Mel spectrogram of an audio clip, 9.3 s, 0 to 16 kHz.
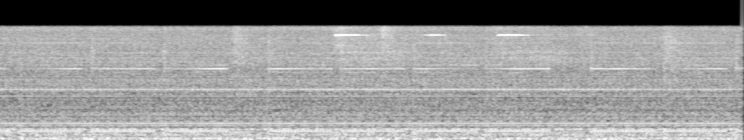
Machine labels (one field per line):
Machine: slide rail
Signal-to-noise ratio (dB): -6 dB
